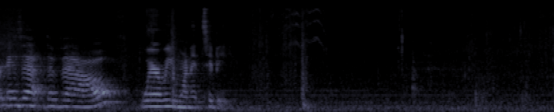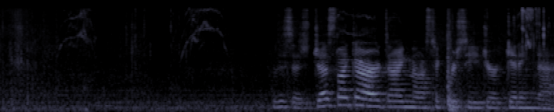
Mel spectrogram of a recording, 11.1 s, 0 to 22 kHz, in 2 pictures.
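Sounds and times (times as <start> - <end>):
faint high squeaks: 2.8 - 3.4, 5.6 - 8.0, 10.6 - 11.0.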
